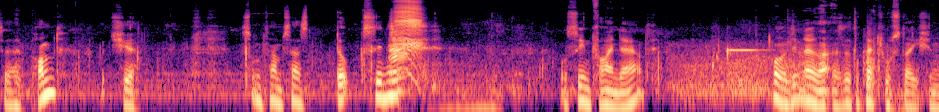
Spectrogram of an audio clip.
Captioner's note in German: quack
